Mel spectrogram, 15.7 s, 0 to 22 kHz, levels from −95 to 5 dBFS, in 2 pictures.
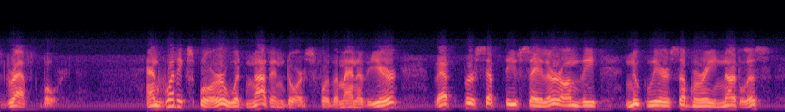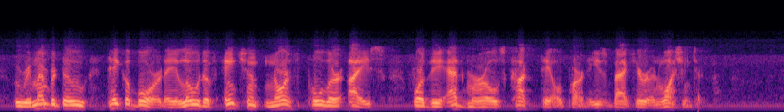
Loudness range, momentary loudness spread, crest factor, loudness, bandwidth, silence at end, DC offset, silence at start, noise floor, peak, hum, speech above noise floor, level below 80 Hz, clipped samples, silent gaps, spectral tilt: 3 LU; 8 LU; 14 dB; -20 LUFS; 5.2 kHz; 0.85 s; under 0.1%; 0 s; -50 dBFS; -6 dBFS; none; 31 dB; -82 dBFS; under 0.1%; none; -8 dB/octave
